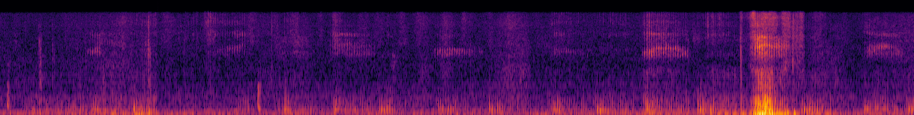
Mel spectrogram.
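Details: Legend, a pet cat, purring loudly; steady low rumbling pulses repeating about every second, with a short loud rustling burst near the end.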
